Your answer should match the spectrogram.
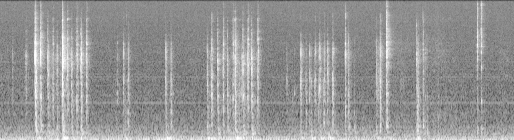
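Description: Computer keyboard typing in short bursts of keystrokes with pauses between. The busiest runs come about a second in and again around four to five seconds in, with scattered single keystrokes later.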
